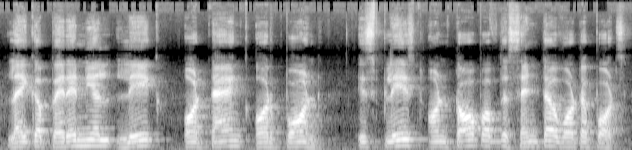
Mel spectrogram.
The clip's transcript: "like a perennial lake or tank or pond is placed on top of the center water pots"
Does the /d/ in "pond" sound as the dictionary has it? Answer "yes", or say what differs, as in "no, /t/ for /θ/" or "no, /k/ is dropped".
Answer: yes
